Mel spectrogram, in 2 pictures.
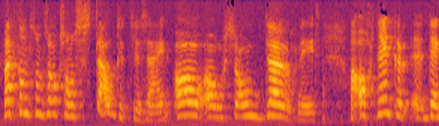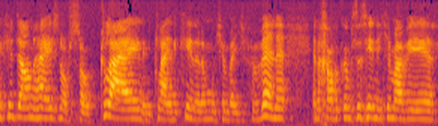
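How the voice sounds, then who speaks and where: Radio play: woman plays elderly indulgent aunt, fairly high voice, fussy, repetitive, slightly muffled recording. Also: normal speed, lightly acted. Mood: fond, indulgent. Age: older. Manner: clucking, repetitive, fondly scolding. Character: doting, fussy old aunt, indulgent and talkative. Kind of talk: 1990s radio comedy drama acting.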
